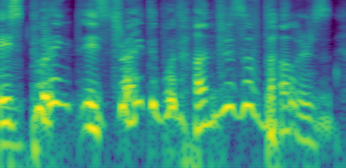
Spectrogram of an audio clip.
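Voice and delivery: high, excited teasing appeal; high playful appeal to the girlfriend; mock sales pitch. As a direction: hype it up for Claire like a pitchman.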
